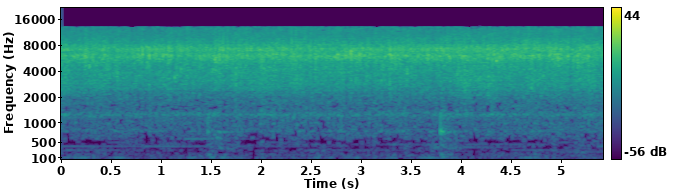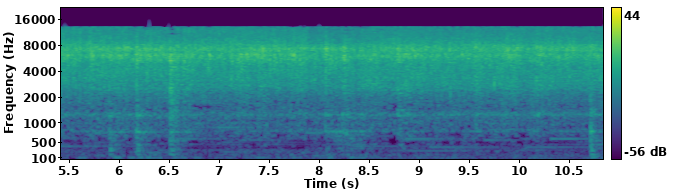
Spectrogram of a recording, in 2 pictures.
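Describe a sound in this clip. Onions sizzle steadily in hot oil.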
